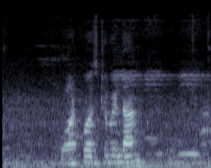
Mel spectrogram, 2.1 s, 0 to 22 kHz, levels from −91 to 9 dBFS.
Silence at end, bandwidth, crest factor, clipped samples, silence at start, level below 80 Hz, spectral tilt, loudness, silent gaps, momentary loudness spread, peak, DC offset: 0 s; 13.5 kHz; 20 dB; under 0.1%; 0.05 s; -38 dBFS; -8 dB/octave; -23 LUFS; none; 21 LU; -6 dBFS; under 0.1%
